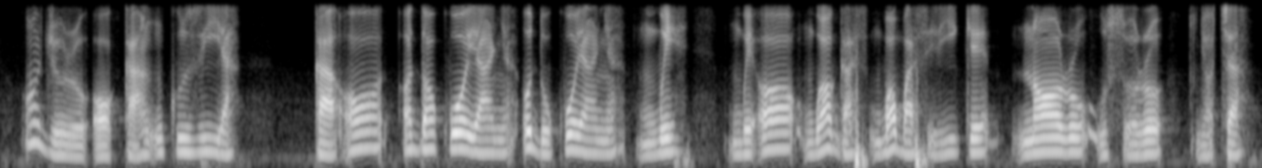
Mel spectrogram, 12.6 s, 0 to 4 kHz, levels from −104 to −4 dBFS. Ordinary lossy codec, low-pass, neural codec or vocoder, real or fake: none; 3.6 kHz; none; real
